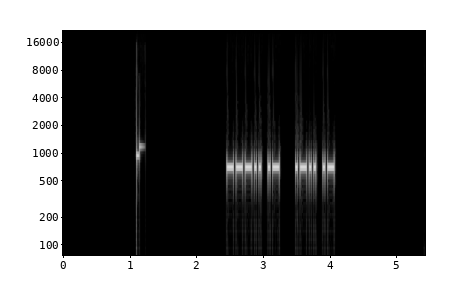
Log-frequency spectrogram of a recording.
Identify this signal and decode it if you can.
Morse code, heard as a keyed tone, about 36 wpm, 700 Hz. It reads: 8A LA
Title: Field Day Exchanges Encore - 35wpm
